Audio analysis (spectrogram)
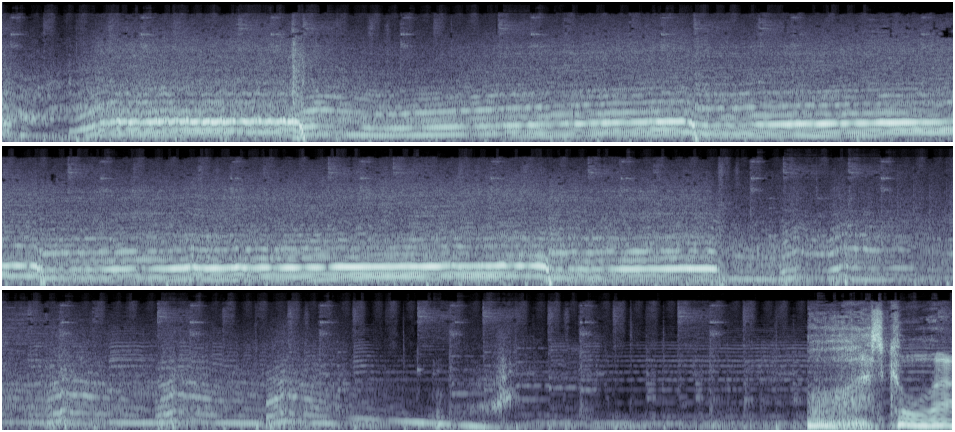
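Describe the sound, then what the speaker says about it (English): A race car in Assetto Corsa revs hard through its gears, its engine note climbing and snapping down at each upshift in a steady cycle, with tire noise late on and no one speaking. "Upshift sound is good"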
